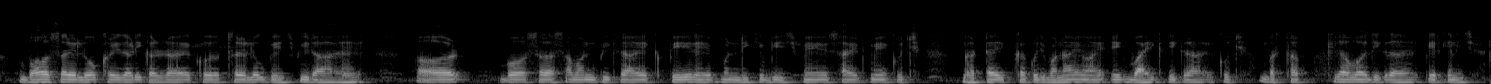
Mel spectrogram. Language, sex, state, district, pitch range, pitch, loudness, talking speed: Hindi, male, Uttar Pradesh, Budaun, 105-110 Hz, 110 Hz, -34 LUFS, 200 wpm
